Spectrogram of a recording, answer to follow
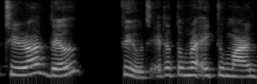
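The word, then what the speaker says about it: Tierra del Fuego: southern most else of দেল ফিউজ এইটা হবে প্রোনাউন্সিয়ান টিরা দেল ফিউজ এটা তোমরা একটু মার্ক বা হাইলাইট করতে পারো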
